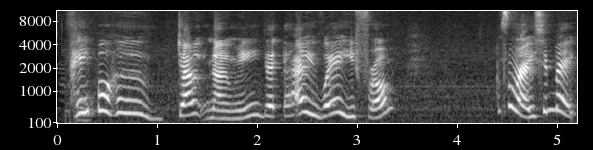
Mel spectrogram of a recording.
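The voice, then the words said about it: British-sounding accent. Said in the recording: “This is a Houston mom with a British accent ... how my mom got that accent ... Oh, not from England ... How'd you talk like that?”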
